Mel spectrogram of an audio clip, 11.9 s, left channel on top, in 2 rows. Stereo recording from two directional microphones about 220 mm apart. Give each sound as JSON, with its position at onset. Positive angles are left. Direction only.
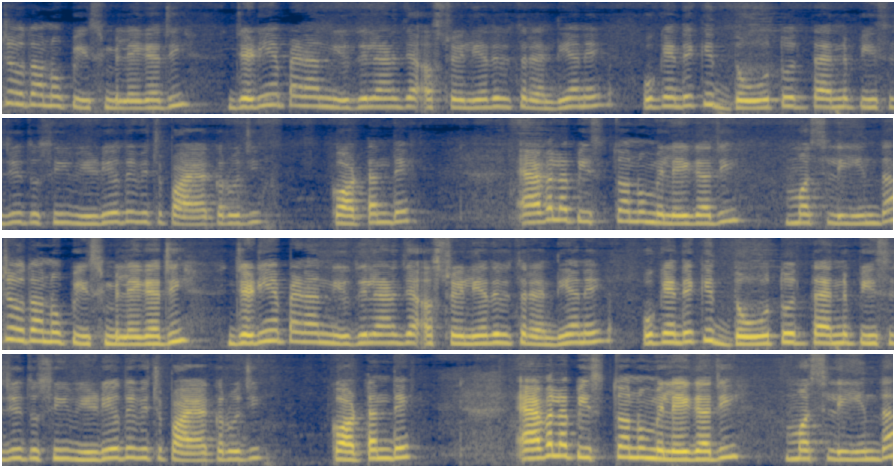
{"t": 0.0, "sound": "a woman's voice", "side_deg": -50}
